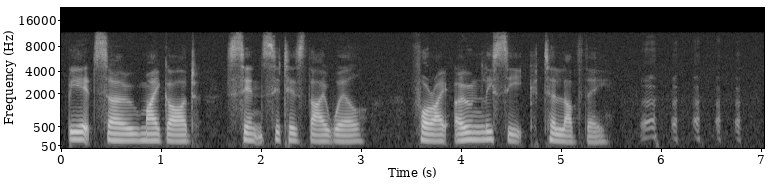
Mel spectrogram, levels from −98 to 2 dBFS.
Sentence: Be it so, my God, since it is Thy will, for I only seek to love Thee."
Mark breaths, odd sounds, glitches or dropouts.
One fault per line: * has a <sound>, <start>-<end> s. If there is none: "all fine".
* has a laugh, 5.8-6.8 s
